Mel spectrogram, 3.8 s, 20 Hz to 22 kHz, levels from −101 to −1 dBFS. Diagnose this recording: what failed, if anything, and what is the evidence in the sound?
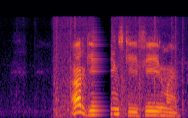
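Call processing: noise suppressor artifacts throughout. Between phrases the background drops by about 16 dB and pumps back under speech, with the room noise rising around 1 s.

Network: from 1.87 to 2.23 s the sound smears into a fading buzz, then resumes with that 0.34 s simply gone. That's likely a long network dropout, with concealment filling the whole gap.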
